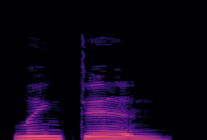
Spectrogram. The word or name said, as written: linkedin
